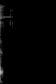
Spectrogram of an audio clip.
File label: Pick Up Coin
